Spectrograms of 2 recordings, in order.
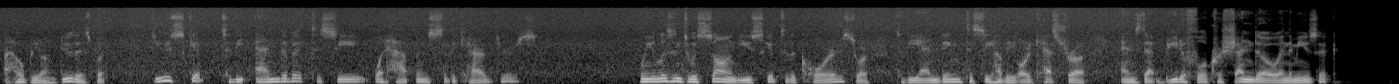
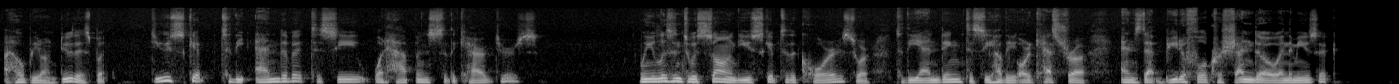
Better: second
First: hiss; loud; until 12 s; 7 dB below the speech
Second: hiss; faint; until 12 s; 25 dB below the speech

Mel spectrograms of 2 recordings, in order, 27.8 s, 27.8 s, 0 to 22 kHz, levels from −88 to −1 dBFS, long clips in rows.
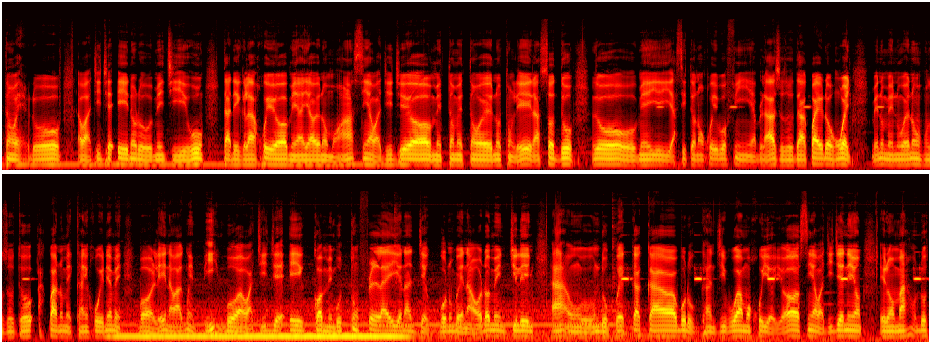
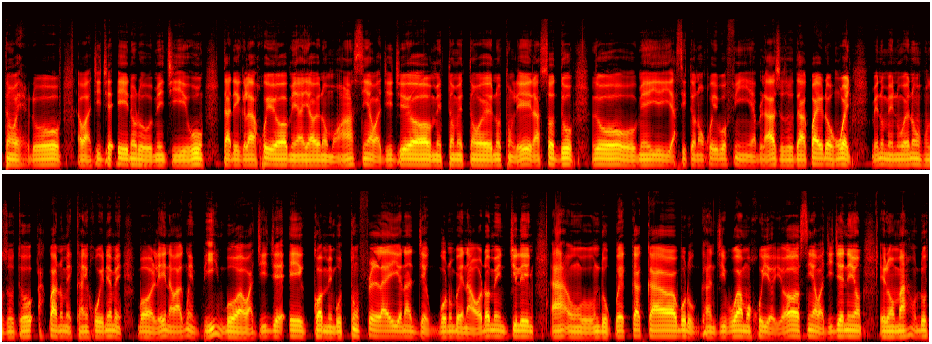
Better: second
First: household noises; loud; throughout; 4 dB below the speech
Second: none

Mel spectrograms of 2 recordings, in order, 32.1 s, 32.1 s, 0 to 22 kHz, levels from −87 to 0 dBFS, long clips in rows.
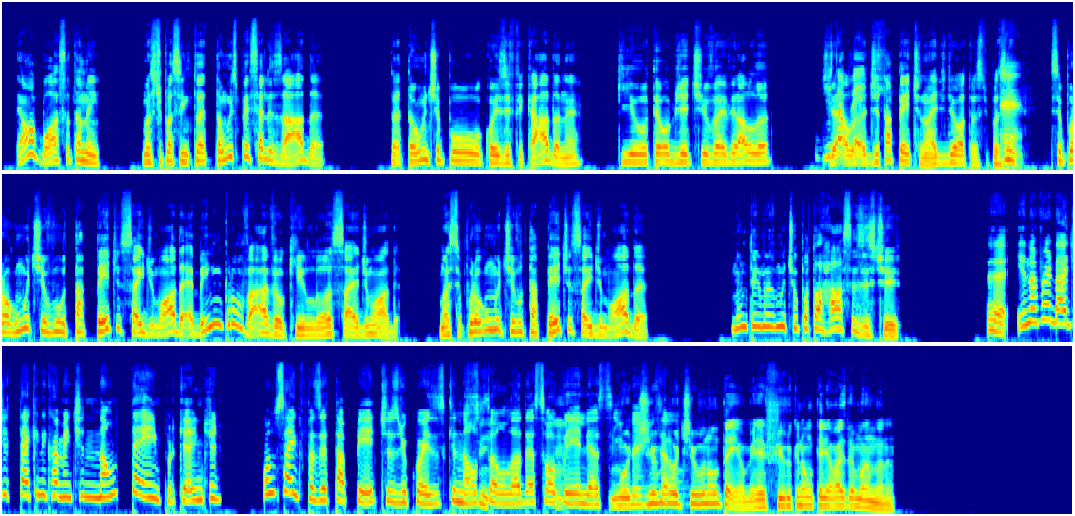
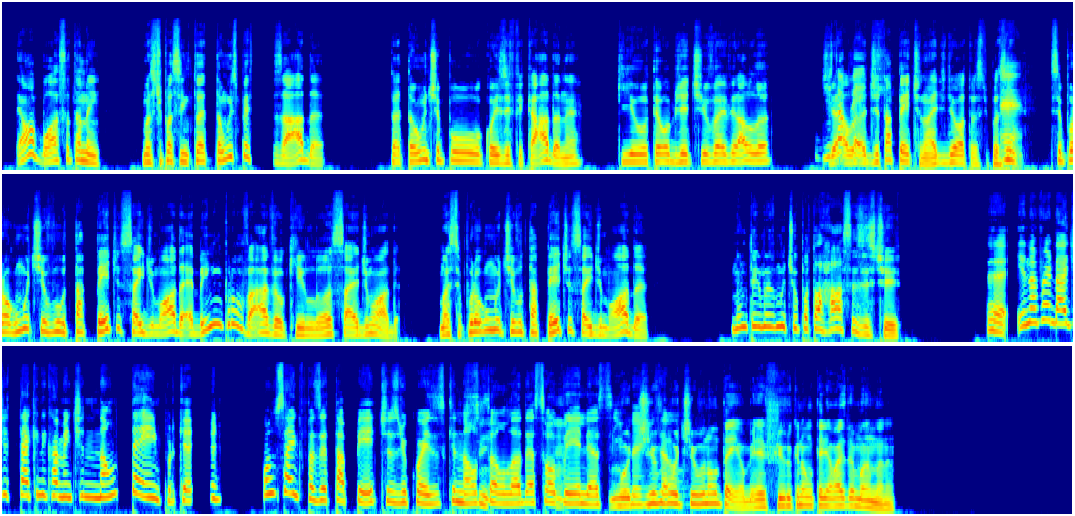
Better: first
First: none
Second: audio cutting out; at 2.5 s and at 23 s

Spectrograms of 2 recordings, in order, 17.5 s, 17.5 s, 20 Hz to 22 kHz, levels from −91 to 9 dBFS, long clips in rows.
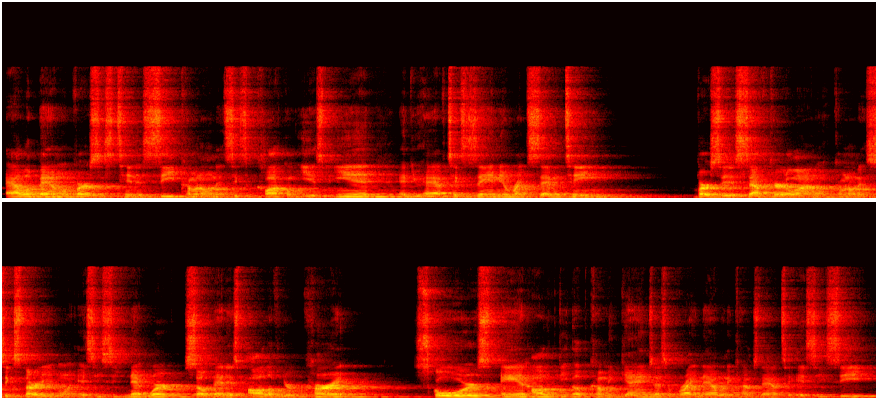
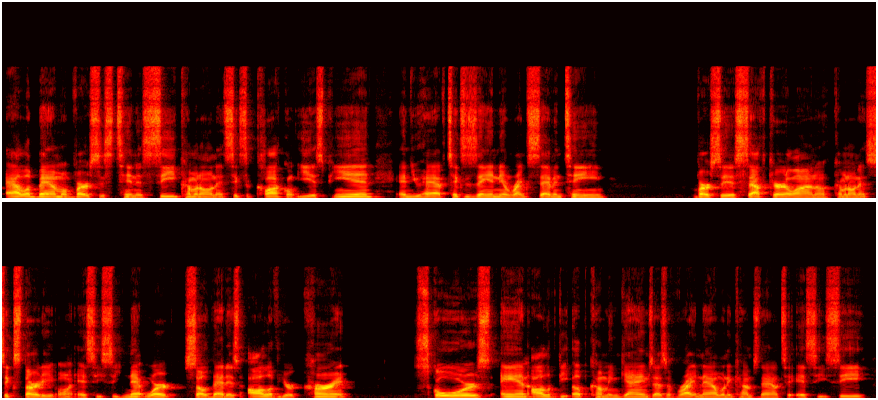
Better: second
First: room echo; slight; dies away in 1 s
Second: none

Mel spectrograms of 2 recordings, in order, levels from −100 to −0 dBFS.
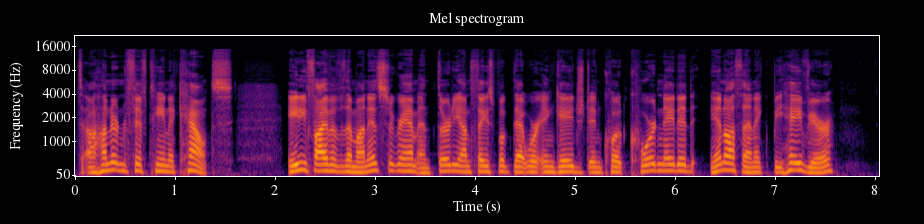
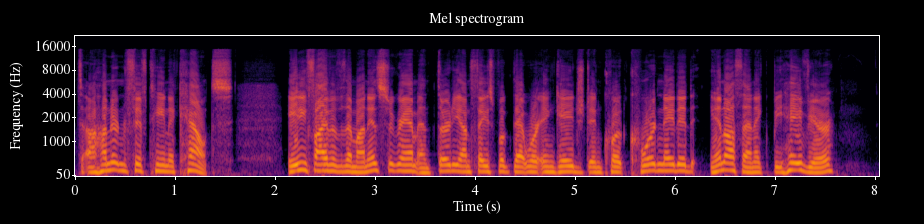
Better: first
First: none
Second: distortion; slight; 10 dB below the speech

